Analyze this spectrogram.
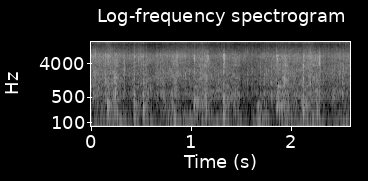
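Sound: spices with turmeric and tomato frying in a pan

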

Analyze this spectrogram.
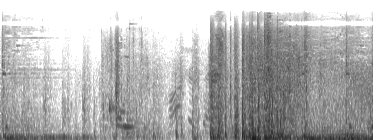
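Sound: gunfire in COD Mobile video game

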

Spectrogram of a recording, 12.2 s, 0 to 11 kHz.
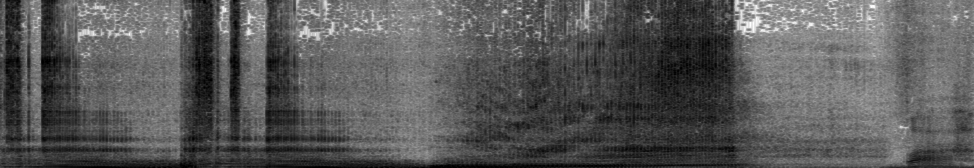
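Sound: Kia K9 V8 5000cc car engine revving, exhaust sound

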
